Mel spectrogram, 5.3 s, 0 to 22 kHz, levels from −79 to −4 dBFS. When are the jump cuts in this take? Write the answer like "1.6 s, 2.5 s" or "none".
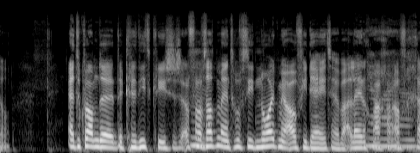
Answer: none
